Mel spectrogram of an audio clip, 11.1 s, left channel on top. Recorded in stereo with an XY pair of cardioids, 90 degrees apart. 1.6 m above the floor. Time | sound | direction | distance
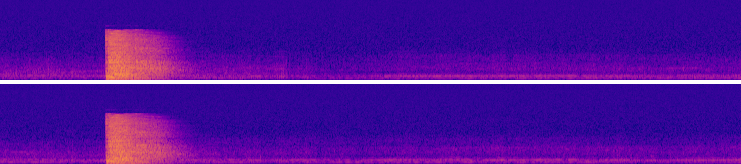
1.6 | a gunshot | 60° left | 1.8 m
